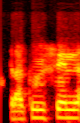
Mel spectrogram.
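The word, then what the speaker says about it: Drăgușin: good um yesterday another one was dra uh dragusin as people that's the way that you pronounce it I think he's a really good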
